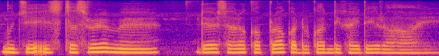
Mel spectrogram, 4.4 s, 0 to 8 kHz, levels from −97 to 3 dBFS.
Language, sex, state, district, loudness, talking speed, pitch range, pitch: Hindi, female, Arunachal Pradesh, Papum Pare, -14 LUFS, 175 wpm, 185-200 Hz, 195 Hz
